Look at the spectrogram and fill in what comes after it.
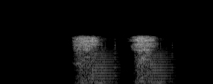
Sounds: Sniff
